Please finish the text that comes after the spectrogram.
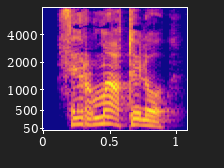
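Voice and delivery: a hint of an angry rat crying out; yelling rat. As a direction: rat starting to call after the boat. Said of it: "come gridava".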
